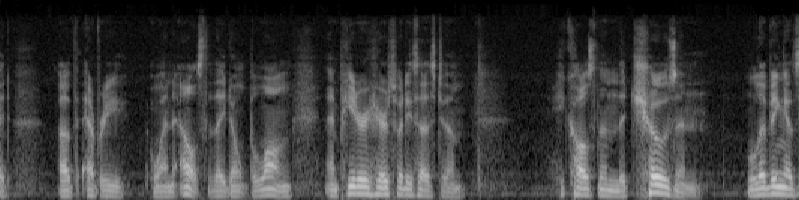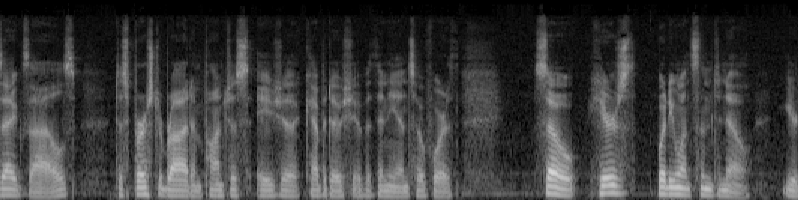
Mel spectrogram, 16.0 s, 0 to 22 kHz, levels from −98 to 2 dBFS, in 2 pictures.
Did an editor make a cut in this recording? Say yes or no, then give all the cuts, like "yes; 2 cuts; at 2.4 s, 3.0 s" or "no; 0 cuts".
no; 0 cuts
